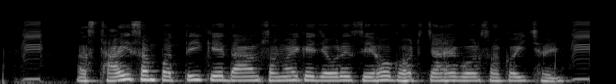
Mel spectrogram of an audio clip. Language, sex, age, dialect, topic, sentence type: Magahi, male, 36-40, Western, banking, statement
